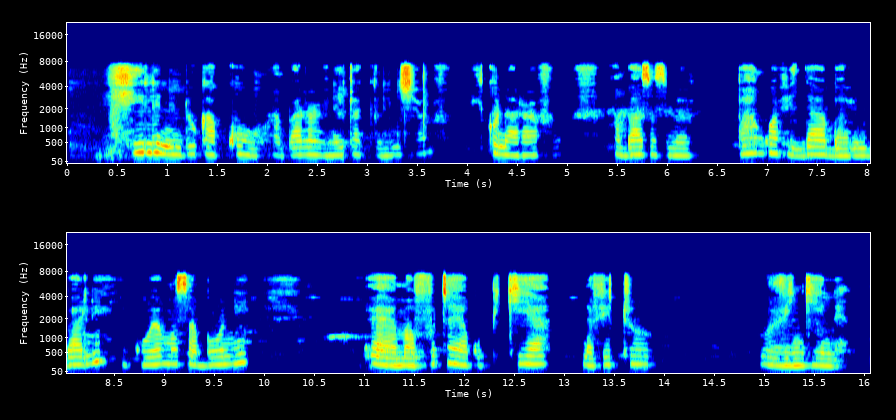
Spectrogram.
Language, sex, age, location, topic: Swahili, female, 25-35, Nairobi, finance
